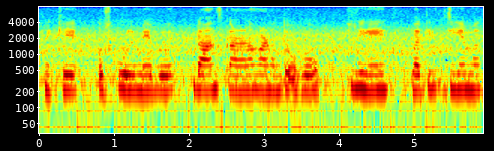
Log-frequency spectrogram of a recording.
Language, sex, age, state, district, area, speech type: Sindhi, female, 30-45, Rajasthan, Ajmer, urban, spontaneous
